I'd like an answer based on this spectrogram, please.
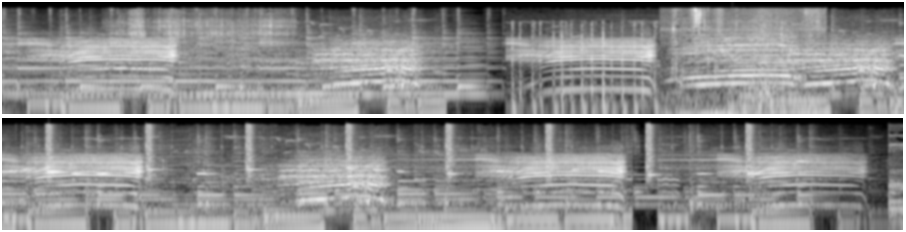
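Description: Cows mooing, one after another: about eight long moos, each lasting a second or two.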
